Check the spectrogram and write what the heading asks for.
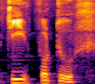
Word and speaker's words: T-42: Т, буква Т, 4 и 2. Т-42, а читается оно как T-42, как чай для двоих.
